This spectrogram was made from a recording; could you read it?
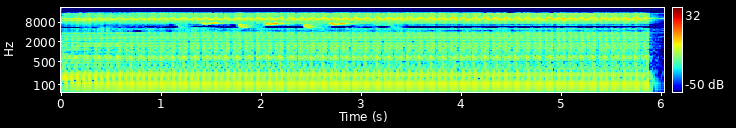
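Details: Polytron active speaker, powered, touching the signal input: loud low buzzing hum that stutters about three times a second, from cracked solder joints in the amplifier.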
